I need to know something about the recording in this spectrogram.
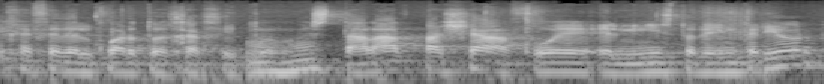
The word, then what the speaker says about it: pachá: el final de los pashas. Un inciso, en castellano se dice pasha. Lo que sucede es que tenemos la influencia del francés, que para pronunciar pasha escribe pachá. Claro.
